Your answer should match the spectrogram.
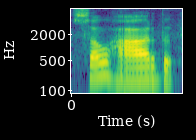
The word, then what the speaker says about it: सौहार्द: आपको बताया ना मैंने सौहार्द हार द तो द के ऊपर र आएगा क्योंकि द से पहले र का उच्चारण हो रहा है सौहार्द का मतलब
